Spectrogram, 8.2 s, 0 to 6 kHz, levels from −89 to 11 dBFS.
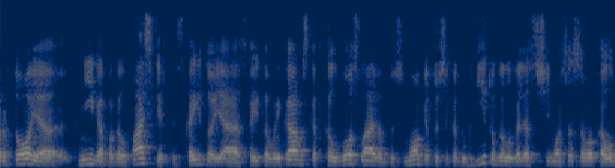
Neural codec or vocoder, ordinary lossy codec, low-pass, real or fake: none; AAC, 48 kbps; 5.4 kHz; real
